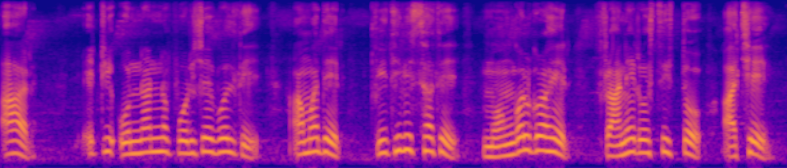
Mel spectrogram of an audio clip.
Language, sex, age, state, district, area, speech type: Bengali, male, 18-30, West Bengal, Paschim Medinipur, rural, spontaneous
